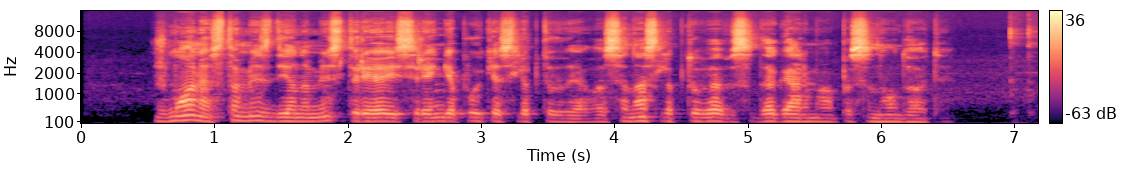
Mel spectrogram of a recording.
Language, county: Lithuanian, Vilnius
